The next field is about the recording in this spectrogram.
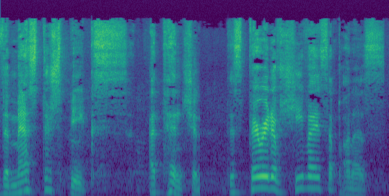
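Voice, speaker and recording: A man's voice: mid-range voice, big pitch swings, unhurried, a little hiss or hum. An actor playing a mysterious, grandiose male showman mystic in a 1930s-style radio drama. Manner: grandiose, ceremonial, oily.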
